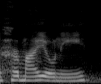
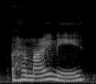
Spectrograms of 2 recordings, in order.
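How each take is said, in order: First: Hermione said as her-MY-oh-nee with an extra oh; Krum's mispronunciation. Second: Said in the usual way. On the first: Retold or imitated. Victor Krum calling Hermione, mispronounced as her-my-oh-nee. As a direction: Hermione stretched to four syllables, her-my-OH-nee. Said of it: "which is what he calls her". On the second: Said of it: "or Hermione".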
